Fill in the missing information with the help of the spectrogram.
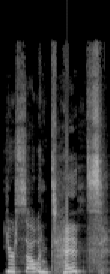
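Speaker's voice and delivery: high, loud, slow through laughter; laughing. A narrator's reading. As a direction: laugh the words out. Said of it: "We laughed until our sides begged us to stop".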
